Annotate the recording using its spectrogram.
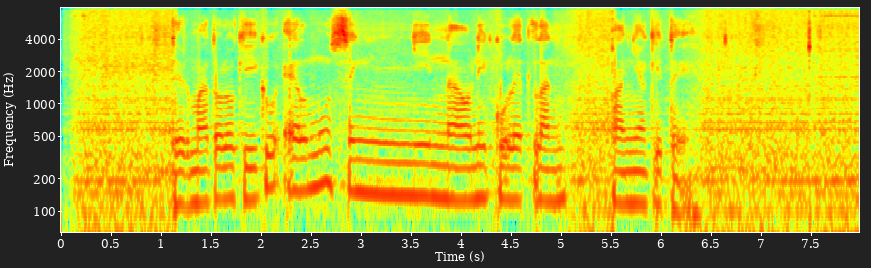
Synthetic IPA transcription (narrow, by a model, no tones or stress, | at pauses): d̪̥ɛ̤rmat̪oloɡ̥iːkuʔɛlmusɪŋɲinaonikṵlɪt̪lanpaɲakit̪ḛ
